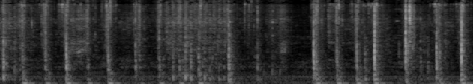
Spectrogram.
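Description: A knife finely chopping eggplant on a board, with quick irregular runs of crisp taps broken by a short pause before another brisk burst.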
